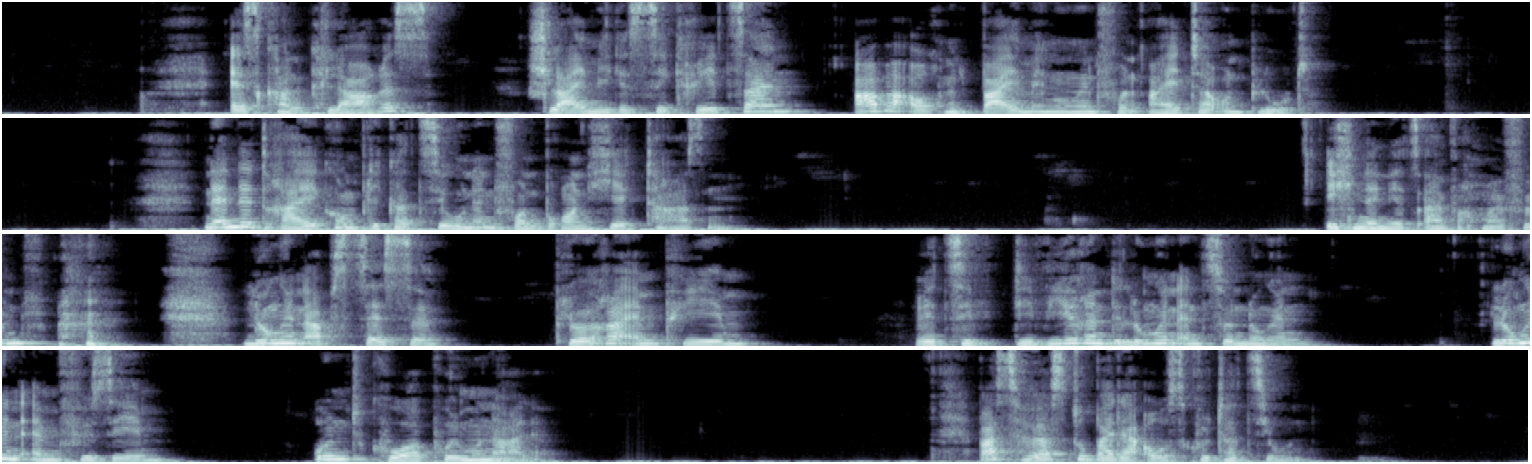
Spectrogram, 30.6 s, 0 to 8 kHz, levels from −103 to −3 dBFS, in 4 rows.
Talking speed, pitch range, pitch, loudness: 75 wpm, 150-210 Hz, 190 Hz, -20 LUFS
